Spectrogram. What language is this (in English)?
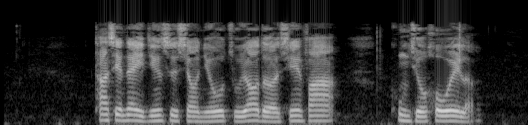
Chinese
